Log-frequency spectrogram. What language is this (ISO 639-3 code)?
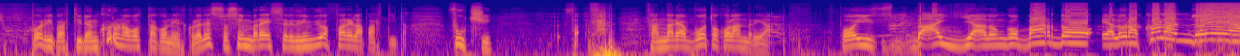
ita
